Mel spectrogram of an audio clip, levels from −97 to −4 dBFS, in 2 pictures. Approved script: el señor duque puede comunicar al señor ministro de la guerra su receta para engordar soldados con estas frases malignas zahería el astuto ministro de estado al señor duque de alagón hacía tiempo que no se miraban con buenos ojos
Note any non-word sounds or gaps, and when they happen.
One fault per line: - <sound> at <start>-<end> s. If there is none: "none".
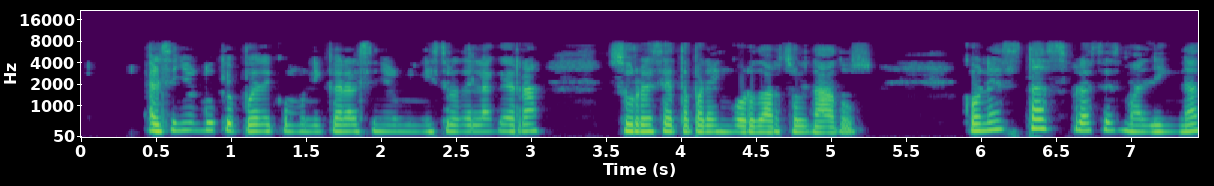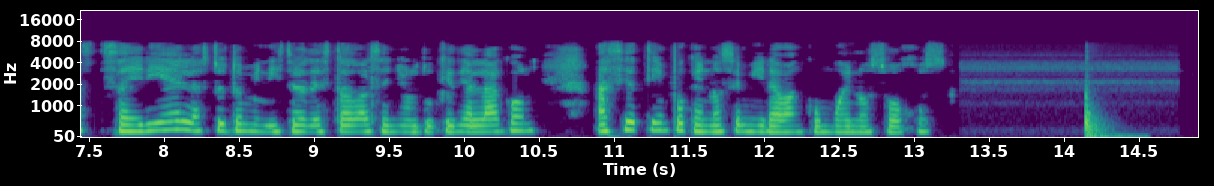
- thud at 14.1-14.6 s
